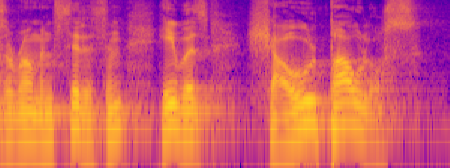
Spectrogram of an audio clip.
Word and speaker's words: Shaul: His Hebrew name, Saul, in Hebrew pronounced Shaul.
